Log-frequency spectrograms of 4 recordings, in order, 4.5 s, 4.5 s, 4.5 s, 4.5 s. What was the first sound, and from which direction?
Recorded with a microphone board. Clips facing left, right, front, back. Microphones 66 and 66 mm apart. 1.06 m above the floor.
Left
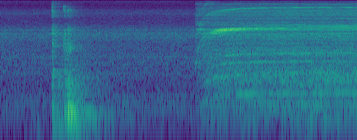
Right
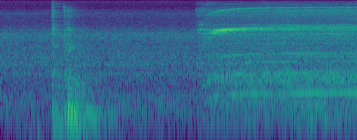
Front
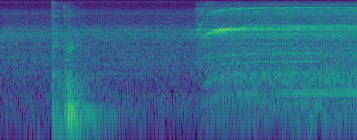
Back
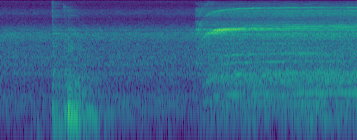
Dripping, 20° left.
